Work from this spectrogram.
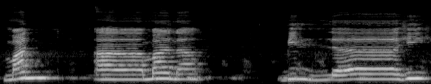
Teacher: لفظ اللہ کی لام کو ہم نے باریک کر کے پڑھنا ہے کیونکہ اس سے پہلے زیر ہے، اور لفظ اللہ کے لام کے اوپر کھڑا زبر کھینچیں گے۔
